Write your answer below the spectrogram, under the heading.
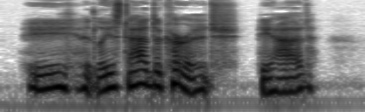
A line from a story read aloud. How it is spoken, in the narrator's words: he shrugged his shoulders, murmuring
